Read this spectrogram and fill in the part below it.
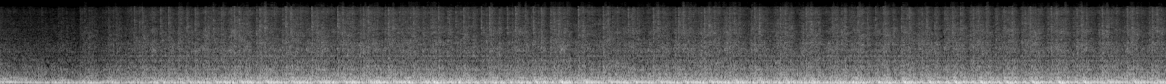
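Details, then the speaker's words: Ford Pinto drag car with a rebuilt Holley carburetor, after backing off an over-tight secondary throttle stop: a steady, even low rumble holding its own idle with no stumble. Normal idle, ready for idle and air-bleed adjustment. "guys so now it's actually running on its own"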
